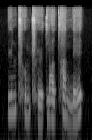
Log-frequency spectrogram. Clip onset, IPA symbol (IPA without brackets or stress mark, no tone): y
